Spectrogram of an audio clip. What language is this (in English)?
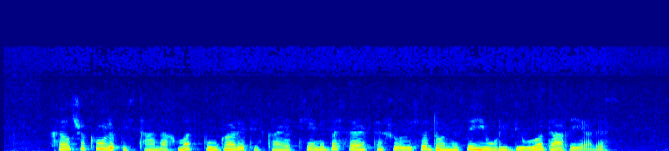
Georgian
